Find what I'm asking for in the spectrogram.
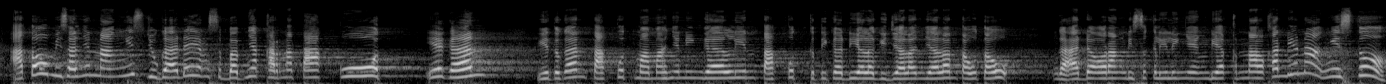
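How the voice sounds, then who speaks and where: A woman's voice: high voice, a bit bright, long reverb tail. A woman preacher gives a chatty, humorous sermon to a women's study gathering, acting out mothers and children. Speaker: Islamic preacher. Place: religious study gathering in a hall.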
